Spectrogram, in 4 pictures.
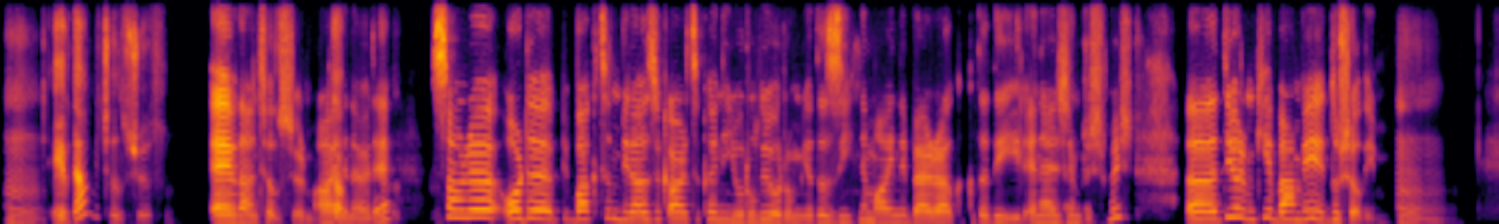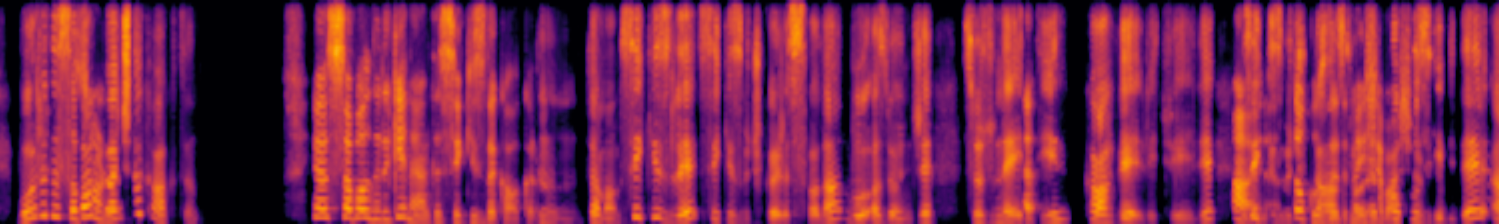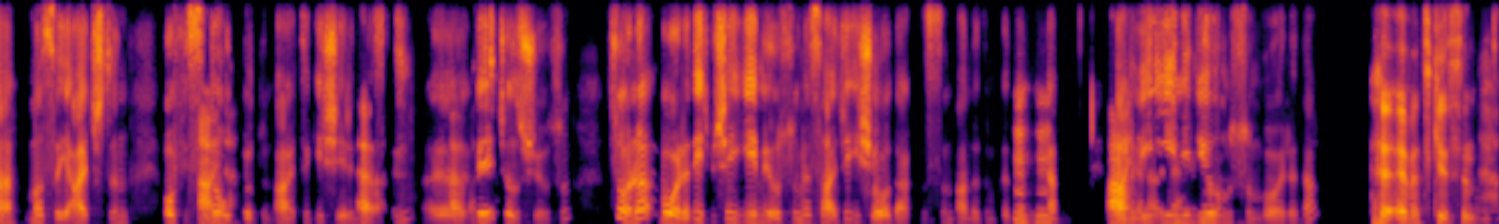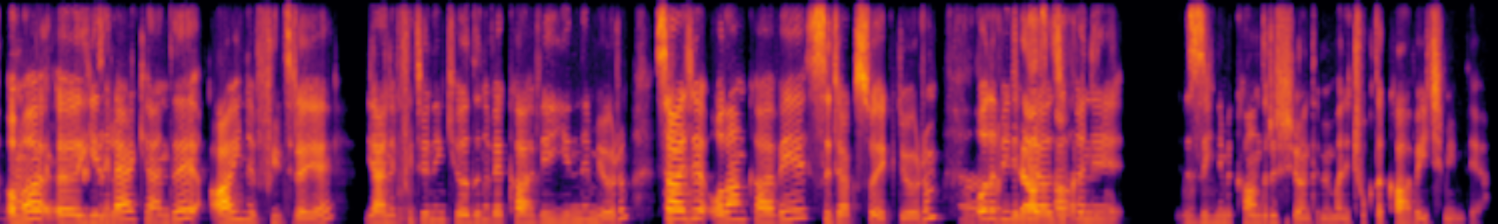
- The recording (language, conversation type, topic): Turkish, podcast, Evde huzurlu bir sabah yaratmak için neler yaparsın?
- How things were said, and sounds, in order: other background noise; tapping; chuckle; chuckle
